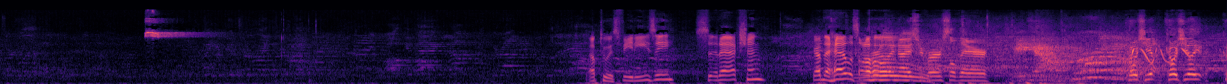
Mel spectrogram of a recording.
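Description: Bodies thump and scuff on a wrestling mat.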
